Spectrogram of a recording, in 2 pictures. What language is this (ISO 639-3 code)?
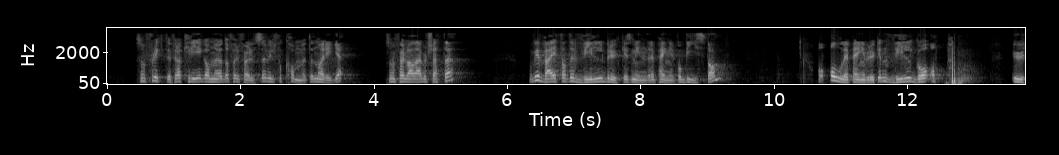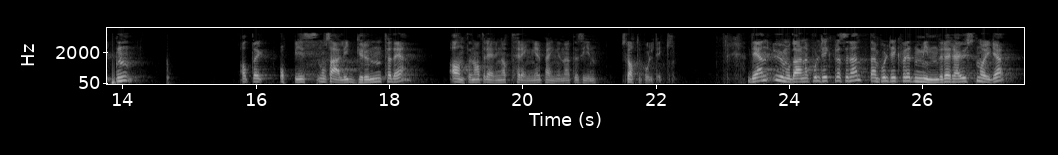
nob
